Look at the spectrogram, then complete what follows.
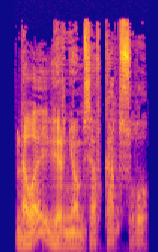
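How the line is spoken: Tired, smiling. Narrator (Russian): устало улыбнулся я

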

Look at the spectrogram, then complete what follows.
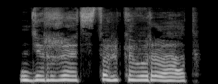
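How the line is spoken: Moaning. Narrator (Russian): простонала

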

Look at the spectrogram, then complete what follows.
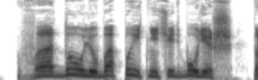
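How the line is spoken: Hissing. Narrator (Russian): прошипел я

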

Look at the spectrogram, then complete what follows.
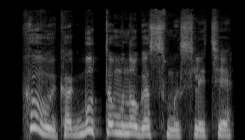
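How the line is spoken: Scoffing. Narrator (Russian): фыркнула она

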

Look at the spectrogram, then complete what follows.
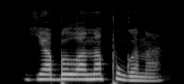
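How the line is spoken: Slow, careful. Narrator (Russian): медленно начала я

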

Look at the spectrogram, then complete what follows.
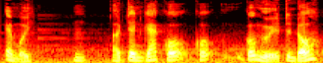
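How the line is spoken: Trembling reply. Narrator (Vietnamese): hắn mới run run đáp

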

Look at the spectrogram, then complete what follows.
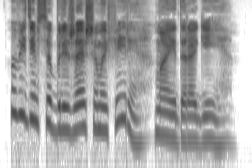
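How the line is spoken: Exhaled words. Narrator (Russian): Выдохнул

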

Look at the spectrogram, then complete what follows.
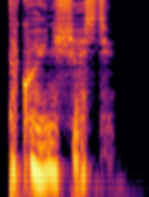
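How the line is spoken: Whispered. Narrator (Russian): прошептала служанка

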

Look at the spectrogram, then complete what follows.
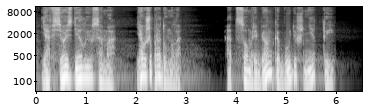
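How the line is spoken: Sighing whisper after pause. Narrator (Russian): после небольшой паузы, вздохнув, зашептала

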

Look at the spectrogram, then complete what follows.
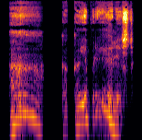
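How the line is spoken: Whisper. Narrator (Russian): прошептал он

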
